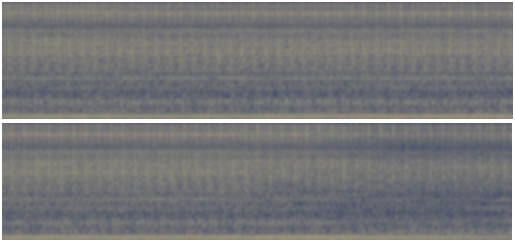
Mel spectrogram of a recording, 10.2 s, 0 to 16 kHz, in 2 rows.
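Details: Peugeot 407 2.2 petrol, cold idle, Total 9000 5W40 oil: steady low drone with light, regular tapping. It appeared after ring replacement, valve lapping, valve stem seal replacement and idle-air channel cleaning. Knock of unknown origin.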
